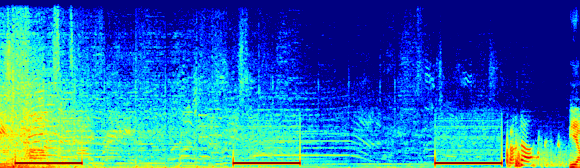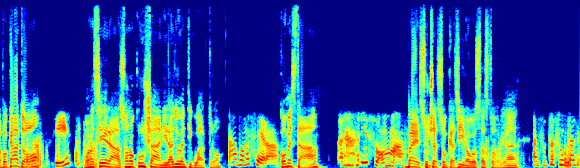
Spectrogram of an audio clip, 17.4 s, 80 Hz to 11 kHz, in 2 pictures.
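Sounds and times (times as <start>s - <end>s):
telephone ringing tone while a call is being placed: 0.2s - 1.3s, 3.5s - 4.6s, 6.5s - 7.6s
mixed noise: 6.6s - 17.4s
speech: 8.6s - 17.4s.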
